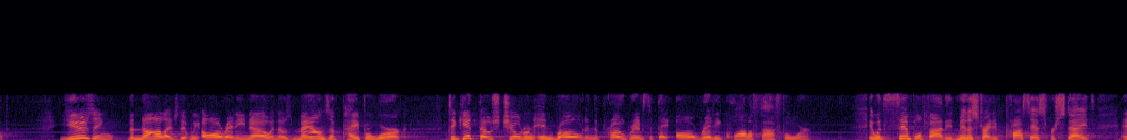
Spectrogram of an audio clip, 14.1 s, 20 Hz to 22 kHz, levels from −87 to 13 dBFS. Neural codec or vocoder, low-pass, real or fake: none; 7.2 kHz; real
